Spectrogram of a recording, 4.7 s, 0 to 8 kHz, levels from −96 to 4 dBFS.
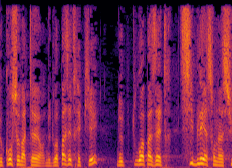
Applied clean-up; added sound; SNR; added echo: none; none; none; none.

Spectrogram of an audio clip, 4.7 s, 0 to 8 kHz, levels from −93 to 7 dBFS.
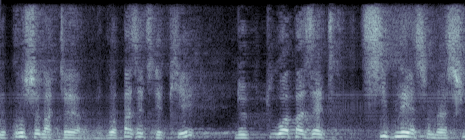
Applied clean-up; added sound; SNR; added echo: neural separator model SepFormer DNS4.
